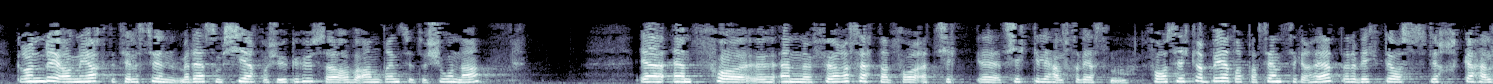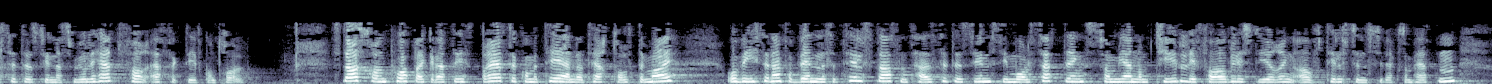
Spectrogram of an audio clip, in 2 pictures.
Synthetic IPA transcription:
ɡ̥ʁʉnd̪ɪoɡnɛɑkt̪ɪt̪ʰɪlsyːnmɛd̪ɛsɔmçeːʁpʰɔʃʉːkəɦʉːsəoʋəɑnd̪ʁəɪnst̪ɪt̪ʉʂuːnəʁ | ʔɛɛnfɛnføːʁəsɛt̪nəd̪fɔʁɛ̰t̪ɛt̪ɕɪkːəlɪɦɛlsəʋeːsn̩ | fɔʁɔsɪkʁəbeːd̪ʁəpʰɑsɪɛnt̪sɪkəɾheːt̪ɛʁd̪ɛʋɪkt̪ɪɔst̪ʏʁkəɦɛlsət̪ʰɪlsyːnəsmʉːlɪɦeːt̪fɔʁɛfək̚t̪ʰiːʋkʊnt̪ʰʁɔ̰lː | st̪ɑːt̪sʁoln̩pʰoːpʰeːkəd̪ɛt̪ːəɪbɾeːʋt̪ʰɪlkʰʊmɪt̪ʰeːnd̪ɑt̪ʰeːʁt̪ʰːɔlt̪əmɑɪʔɔʋiːsəd̪ɛnfɔbɪnːəlsənt̪ʰɪlst̪ɑːt̪n̩shɛlsət̪ʰɪlsyːnsɪmoːlsɛt̪ɪŋsɔmjɛnːɔmt̪ʰyːd̪əl̩ɪfɑːɡlɪst̪yːʁɪŋɑ̰ʋt̪ʰɪlsyːnsʋɪʁksɔmheːt̪n̩

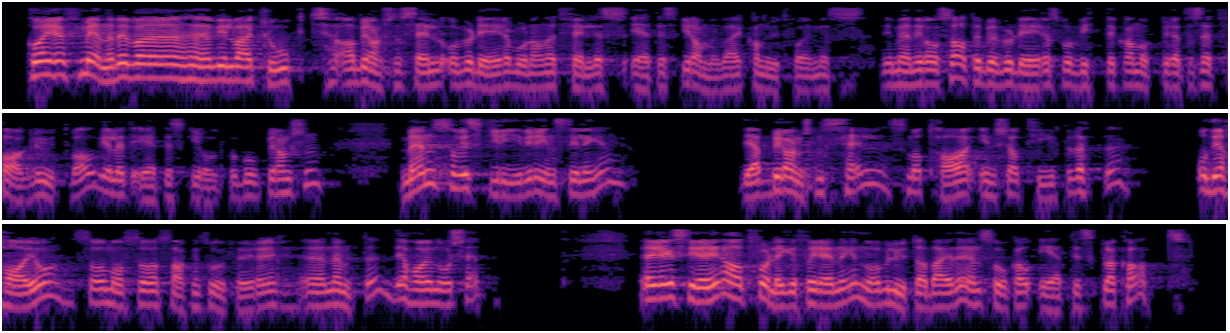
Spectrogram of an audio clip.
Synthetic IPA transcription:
kʰoːæɾɛfmeːnəɖɛʋɪlʋæːɾəkʰluːkt̪ɑʋbɾɑŋʂn̩sɛlːɔʋʉɖeːɾəʋʊɖɑnɛt̪fɛlːəseːt̪ɪskɾɑmːəʋæɾkʰːɑnʉːt̪fɔɾməsd̪ɪmeːnəɾɔsːɔɑt̪̚d̪ɛbøːɾʋʉɖeːɾəsʋɔʋɪt̪̚d̪ɛkʰɑnɔpːɾɛt̪ːəsɛt̪fɑːɡlɪʉːt̪ʋɑlɡɛlːəɾɛt̪eːt̪ɪskɾɔlpʰɔbuːk̚bɾɑŋʂn̩ | mɛnsɔmʋɪskɾiːʋəɾɪnst̪ɪlːɪŋən | d̪ɛæɾbɾɑŋʂn̩sɛlːsɔmɔt̪ʰɑːɪ̰nɪsɪɑt̪ʰiːʋt̪ʰɪld̪ɛt̪ːə | ɔd̪ɛɦɑɾjʊsɔmɔsɔsɑːkənsuːɾføːɾəɾnɛʋnt̪əd̪ɛɦɑɾjʊnoːʂɛd̪ː | jæɪɾɛɡɪst̪ɾeːɾəɾɑt̪fɔɭɛɡəfɔɾeːnɪŋənːoːʋɪlʉːt̪ɑɾbæɪd̪əɛnsoːkɑlt̪eːt̪ɪsk̚pʰlɑkʰɑːt̪

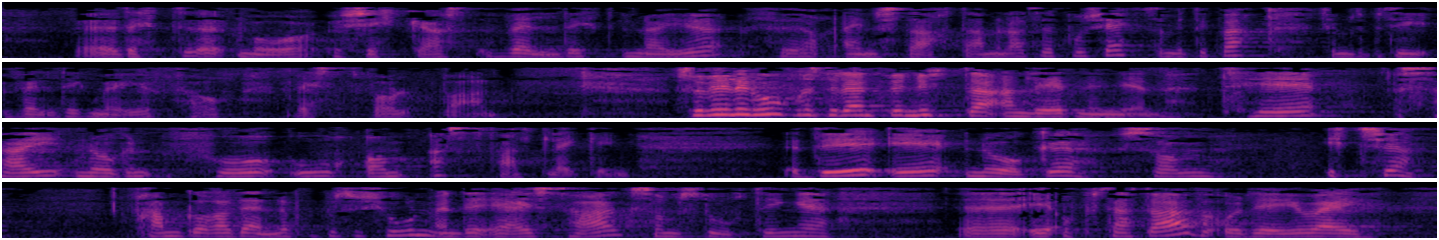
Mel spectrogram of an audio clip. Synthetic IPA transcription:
d̪ɛt̪ʰːəmɔɕɪkːast̪ʋɛld̪ɪkt̪nœʏəføːɾæ̰ɪnst̪ɑːɾt̪ɑmɛnɑlsɔɛt̪̚pʰʁʊʃɛk̚t̪sɔmɛt̪ːəkʰʋɑɾt̪çɛmət̪ʰɛbət̪ʰyːʋɛld̪ɪɡmœ̰ʏəfɔ̰ɾʋɛ̰st̪fɔ̰lb̥ɑ̰ːn | sɔʋɪlːəɡuːpʰɾɛsɪd̪ɛnt̪̚bənʏt̪ːɑʔɑnleːd̪nɪŋə̰nt̪ʰɪl | sæɪnoːɡənfoːʔuːɾɔmʔɑst̪fɑ̰lt̪lɛ̰ɡ̥ːɪ̰ŋ | d̪ɛʔɛnoːɡəsɔm | ɪçːə | fʁɑmɡoːʁɑʋd̪ɛnːəpʰʊpʊsɪʃuːnn̩mɛnd̪ɛʔæɾæɪsɑːɡsɔmst̪uːʁt̪ʰɪŋːə | ɛɾʔɔpt̪ʰɑt̪ːɑʋɔ̰d̪ɛæɾjʊæɪ

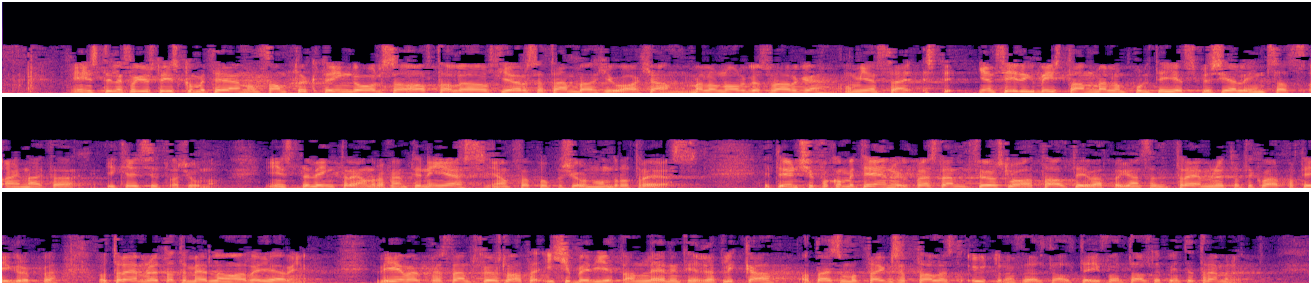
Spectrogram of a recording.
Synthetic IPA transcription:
ʔɪnst̪ɪlɪŋfɔɾjʉst̪iːt̪skʊmɪt̪ʰeːənɔmsɾɑmt̪ʰɾʏkːə̥t̪əɪŋɡoːəlsəɑɑːʋt̪ʰɑːləɑːʋfjæːɾəsɛp̚t̪ʰɛmbəɾçʉ̰ːɑ̰ːçɑnmʔɛlːɔmnɔɾɡəɔsʋæɾɡəɔ̰m | jɛnsiːd̪ɪɡəbiːst̪ɑnmɛlːɔmpʰʊlɪt̪iːət̪spɛsɪɛlːəɪnsɑt̪sæ̰ɪnhæɪt̪ʰəɾ | ɪ̰kʰɾiːssɪt̪ʋɑʂṵːnə̰ɾ | ʔɪnst̪ɪlɪŋt̪ʰɾḛhʉnd̪ɾəoːfɛmt̪ɪniːɛsjɛ̰nføːɾ̚pʰʊpʊʂjṵːnhʉnd̪ɾəɔːt̪ʰɾḛːɛ̰s | ɪt̪ʏnçʏfɔkʊmɪt̪ʰeːənʋɪ̰lpʰɾɛsɪd̪ɛnt̪n̩føːɾəʂɭoːɑt̪hɑːɑlt̪iːd̪ʋæɾt̪̚bəɡɾɛnsɑt̪ɪlt̪ʰɾeːmənʉt̪ːət̪ʰɪlkʰʋɑ̰ːɾpʰɑʈ̪iːɡɾʉpːəʔɔt̪ʰɾeːmɪnʉt̪ːət̪ɪlmeːd̪lɛməɾɑɾɛjeːɾɪ̰ŋə̰n | ʋɪʋɪlpʰɾɛsɪd̪ɛnt̪n̩føːɾəʂɭoːɑt̪̚d̪æɪʔɪçːəblɪːjɪt̪ʰːɑ̰nlḛːd̪nɪŋt̪ʰɪlɾɛpʰlɪkːəʔɑ̰t̪̚d̪æɪsɔmːɔt̪t̪ʰɛknɪsɑp̚t̪ʰɑːləsʔʉːt̪ːɾə̰fd̪eːlt̪ʰɑ̰ːlt̪iːfɔɾɛnt̪ʰɑːlt̪ɪpɪnɪlt̪ʰɾeːmənʉ̰t̪ːə

